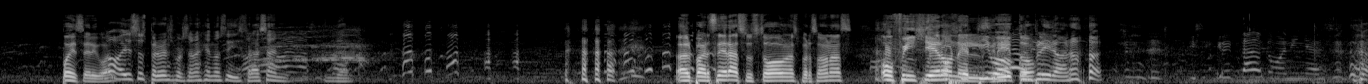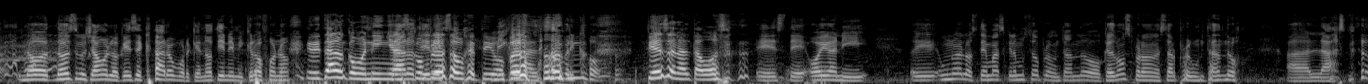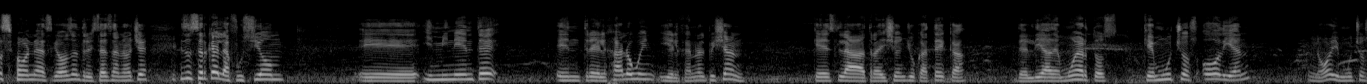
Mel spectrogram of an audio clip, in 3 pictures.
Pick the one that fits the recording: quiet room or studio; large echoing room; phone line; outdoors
outdoors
